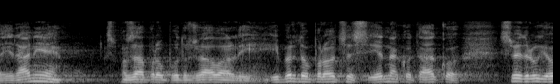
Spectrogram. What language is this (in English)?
Croatian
